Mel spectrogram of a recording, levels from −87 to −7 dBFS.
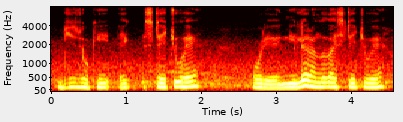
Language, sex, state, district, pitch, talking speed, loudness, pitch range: Hindi, male, Madhya Pradesh, Dhar, 155 Hz, 170 wpm, -13 LUFS, 145-170 Hz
